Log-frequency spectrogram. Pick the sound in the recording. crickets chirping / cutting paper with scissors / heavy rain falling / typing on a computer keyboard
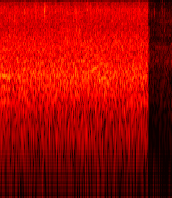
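heavy rain falling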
